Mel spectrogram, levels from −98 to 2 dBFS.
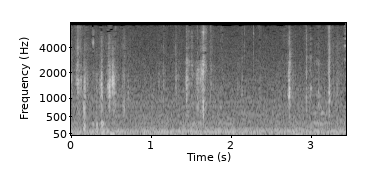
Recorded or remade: recorded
